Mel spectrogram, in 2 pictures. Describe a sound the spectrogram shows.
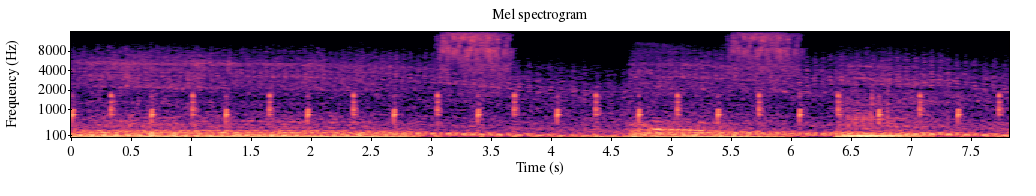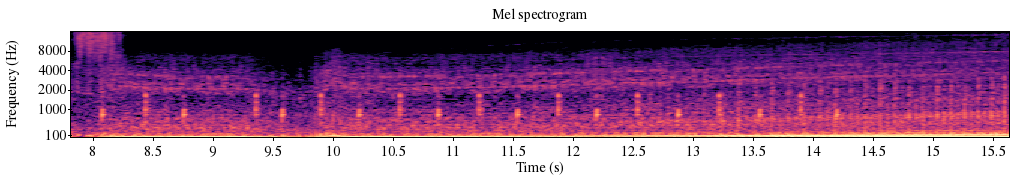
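A truck engine rumbles low and steadily, growing louder toward the end.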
